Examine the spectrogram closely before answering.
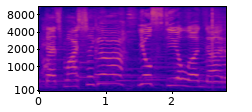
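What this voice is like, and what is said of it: Heavy overdone New York accent. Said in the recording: “the almost overdone New York accent ... Hard New York accents”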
